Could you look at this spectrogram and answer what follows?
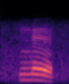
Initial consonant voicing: voiced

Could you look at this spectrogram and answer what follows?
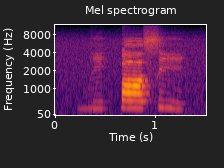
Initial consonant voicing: voiced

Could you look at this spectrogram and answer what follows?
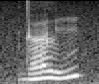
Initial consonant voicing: voiced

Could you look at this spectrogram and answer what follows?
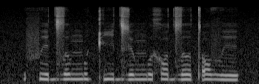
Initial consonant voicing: voiceless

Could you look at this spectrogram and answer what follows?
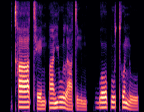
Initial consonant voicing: voiceless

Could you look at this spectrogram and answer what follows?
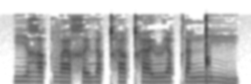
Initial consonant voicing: voiced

